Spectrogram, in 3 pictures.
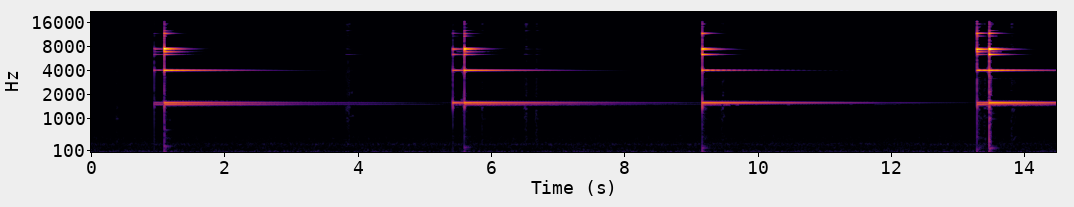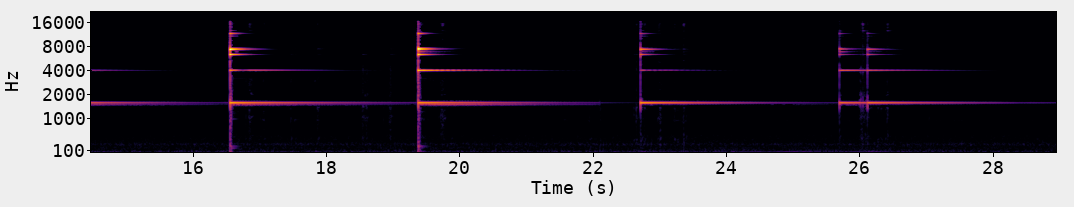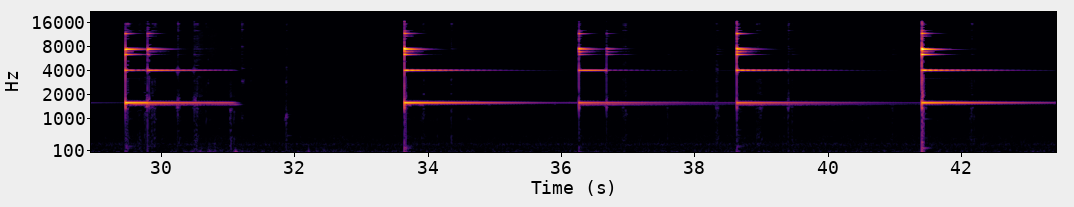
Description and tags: ringing a bell
clink, tinkle, cink, n, ring, bell, jingle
